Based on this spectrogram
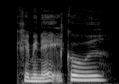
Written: kriminalgåde

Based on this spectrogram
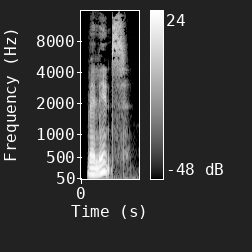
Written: valens

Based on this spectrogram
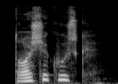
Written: droschekusk

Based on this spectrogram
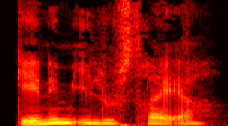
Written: gennemillustrere

